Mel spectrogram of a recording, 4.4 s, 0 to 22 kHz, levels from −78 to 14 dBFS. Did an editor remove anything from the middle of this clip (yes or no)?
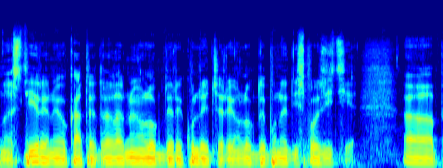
no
